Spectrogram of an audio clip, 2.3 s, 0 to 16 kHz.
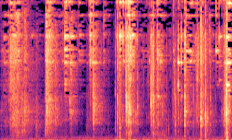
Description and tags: Keys jingling and hitting cement. Microphone used was a zoom H4n portable recorder in stereo.
ambiance, city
